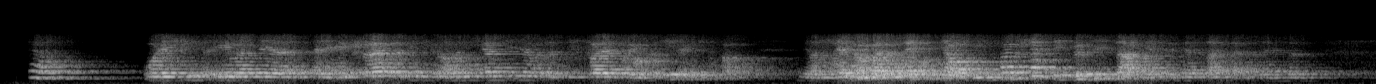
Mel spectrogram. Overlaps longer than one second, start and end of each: 8.1-9.7

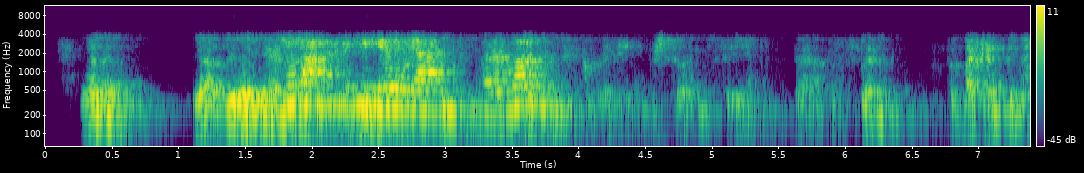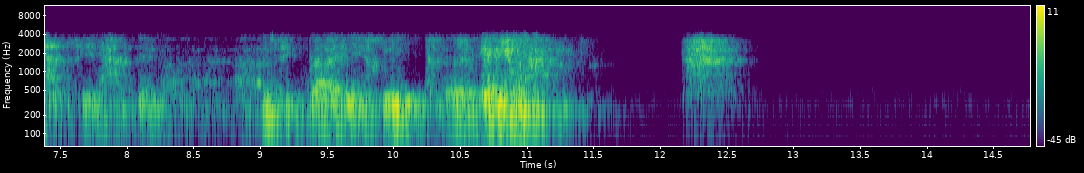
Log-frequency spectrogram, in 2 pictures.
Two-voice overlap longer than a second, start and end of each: 1.7-3.8

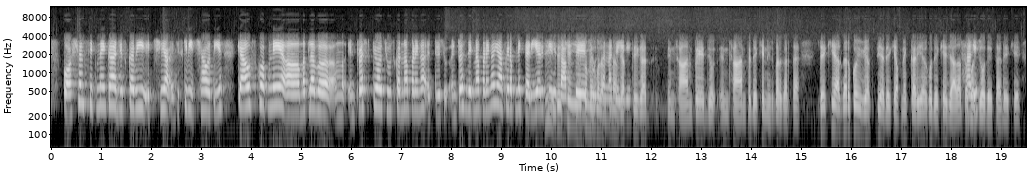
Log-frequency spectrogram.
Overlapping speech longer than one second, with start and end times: 9.9-11.5

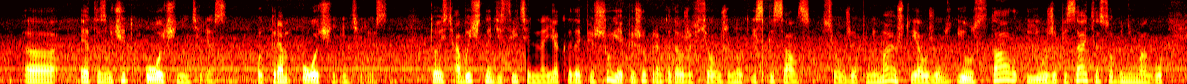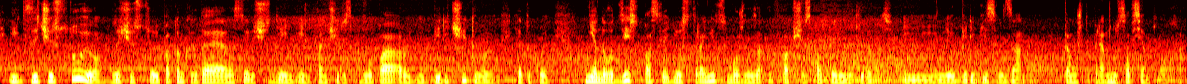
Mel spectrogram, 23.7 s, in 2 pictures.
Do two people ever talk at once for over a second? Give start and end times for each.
none

